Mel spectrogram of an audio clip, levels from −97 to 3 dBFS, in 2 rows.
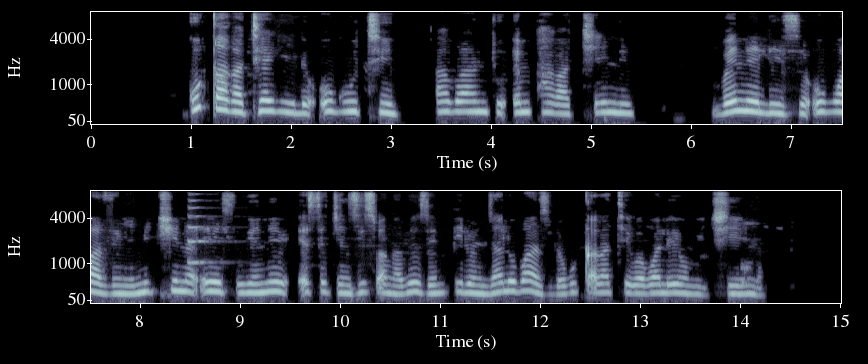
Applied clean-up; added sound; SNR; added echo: none; Trumpet; 11 dB; none.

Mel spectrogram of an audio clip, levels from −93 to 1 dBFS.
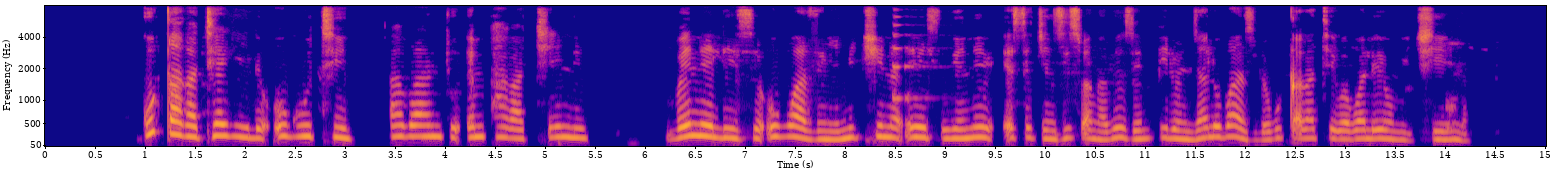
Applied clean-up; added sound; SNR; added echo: neural mask model RNNoise.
